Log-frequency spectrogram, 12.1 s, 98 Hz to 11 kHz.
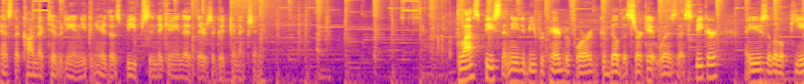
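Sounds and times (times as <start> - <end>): background music: 0.0 - 12.0
multimeter short beeps: 0.5 - 1.0, 5.9 - 6.6.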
